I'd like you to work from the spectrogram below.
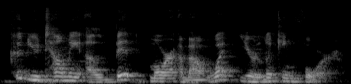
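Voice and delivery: measured, carefully spaced question; repeat-after-me model. Shown as a demonstration. Teacher giving learners a question to repeat, measured and careful. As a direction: model the question unhurriedly, word by word. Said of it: "Listen and repeat".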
